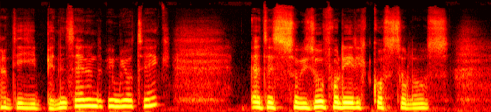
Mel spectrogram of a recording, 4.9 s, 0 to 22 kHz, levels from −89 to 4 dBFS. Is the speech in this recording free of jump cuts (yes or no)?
yes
